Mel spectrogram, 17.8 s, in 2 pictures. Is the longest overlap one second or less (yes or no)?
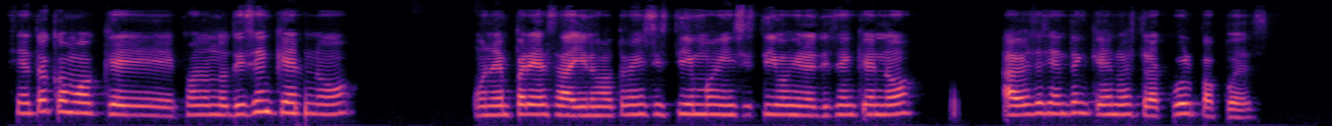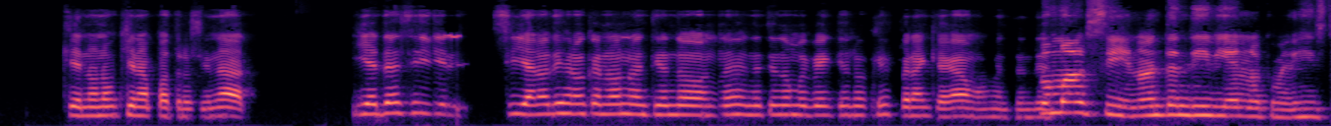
yes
